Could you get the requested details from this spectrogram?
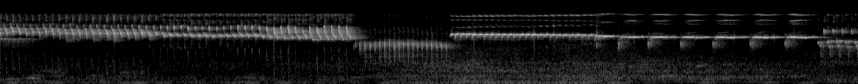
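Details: Canary singing a pleasant song: long rapid trills around high pitch, shifting into a lower buzzy roll, then a bright sustained whistle and a series of evenly spaced repeated notes, all continuous and loud with no other sounds.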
